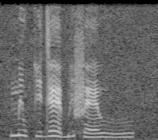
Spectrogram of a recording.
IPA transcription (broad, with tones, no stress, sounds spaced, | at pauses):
m i˥˨ w k i˧ d ɛː˥˨ b i˧˥ f ɛː˩˧ ʋ uː˩˧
